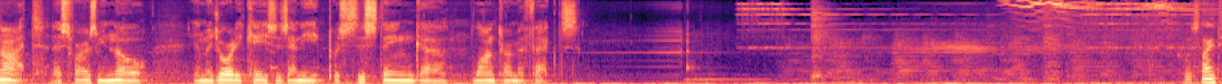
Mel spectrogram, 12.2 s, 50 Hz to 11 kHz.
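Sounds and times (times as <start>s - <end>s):
speech: 0.0s - 5.8s, 11.8s - 12.2s
steady low hum: 2.5s - 12.2s
telephone ringing with a warbling electronic tone: 7.3s - 12.2s.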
